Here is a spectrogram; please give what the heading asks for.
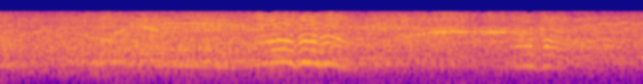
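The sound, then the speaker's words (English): Audience applause and cheering before a singer begins a rock-and-roll number, a steady wash of clapping throughout with a few high, rising and falling whoops over it. “Thank you, clappers. Thank you.”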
